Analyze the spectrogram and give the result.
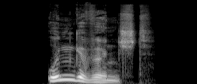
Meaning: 1. unwanted 2. unasked-for
- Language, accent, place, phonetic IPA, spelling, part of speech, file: German, Germany, Berlin, [ˈʊnɡəˌvʏnʃt], ungewünscht, adjective, De-ungewünscht.ogg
